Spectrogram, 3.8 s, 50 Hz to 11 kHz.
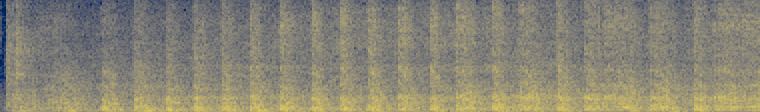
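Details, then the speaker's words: Wrecked 2006 Lotus Exige with a Toyota engine that hasn't run for a while, oil level good: steady rapid cranking around three beats a second that never fires; no fuel, a weak jump box or a safety cutoff are suspected. "It hasn't run for a while, so it's spinning. Come on, Lotus Toyota. performance."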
